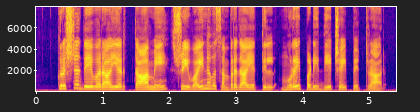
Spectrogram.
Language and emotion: Tamil, neutral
